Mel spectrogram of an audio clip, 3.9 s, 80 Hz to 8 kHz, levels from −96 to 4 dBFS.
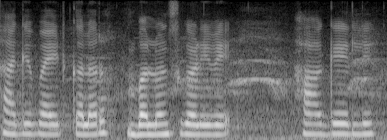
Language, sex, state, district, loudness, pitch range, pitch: Kannada, female, Karnataka, Bidar, -19 LUFS, 205-220 Hz, 215 Hz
